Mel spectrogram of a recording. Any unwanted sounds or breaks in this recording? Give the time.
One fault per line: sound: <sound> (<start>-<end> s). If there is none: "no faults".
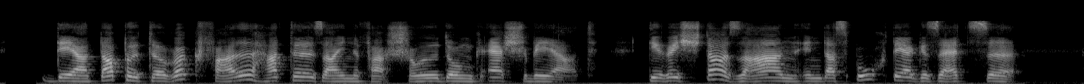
no faults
